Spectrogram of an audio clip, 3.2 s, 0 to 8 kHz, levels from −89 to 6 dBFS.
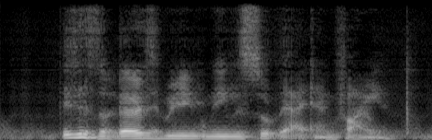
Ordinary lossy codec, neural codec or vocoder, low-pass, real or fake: none; codec, 16 kHz, 0.5 kbps, FreqCodec, larger model; none; fake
